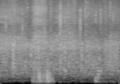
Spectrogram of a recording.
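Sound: applause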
